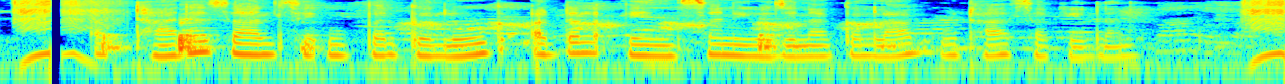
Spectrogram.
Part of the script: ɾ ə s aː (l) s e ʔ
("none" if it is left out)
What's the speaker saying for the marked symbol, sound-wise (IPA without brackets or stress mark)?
l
